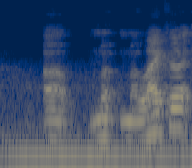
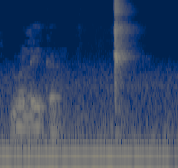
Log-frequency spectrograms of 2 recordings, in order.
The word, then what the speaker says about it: Malika: And it was even better that they added Malika Andrews. I think her name is pronounced Malika.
